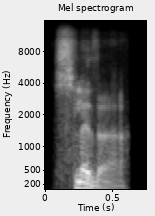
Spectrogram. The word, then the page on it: slither: British English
